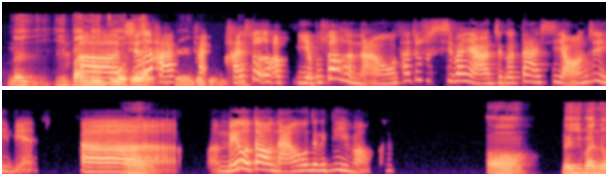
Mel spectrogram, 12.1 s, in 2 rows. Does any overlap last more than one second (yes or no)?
yes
